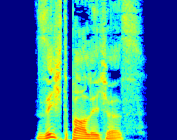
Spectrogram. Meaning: strong/mixed nominative/accusative neuter singular of sichtbarlich
- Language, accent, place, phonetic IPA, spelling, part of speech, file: German, Germany, Berlin, [ˈzɪçtbaːɐ̯lɪçəs], sichtbarliches, adjective, De-sichtbarliches.ogg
